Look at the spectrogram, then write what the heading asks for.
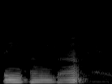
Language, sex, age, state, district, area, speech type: Manipuri, male, 30-45, Manipur, Thoubal, rural, spontaneous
